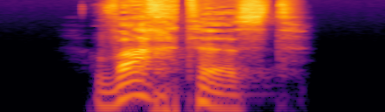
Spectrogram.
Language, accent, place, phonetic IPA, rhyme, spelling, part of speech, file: German, Germany, Berlin, [ˈvaxtəst], -axtəst, wachtest, verb, De-wachtest.ogg
- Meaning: inflection of wachen: 1. second-person singular preterite 2. second-person singular subjunctive II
